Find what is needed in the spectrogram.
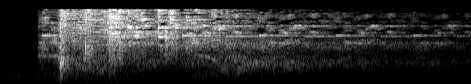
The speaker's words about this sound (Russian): И вдруг старший брат поскользнулся. На дне ямки под старым кленом, куда не заглядывало солнце, лежал подтаявший темный снег. И старший упал, и бедный младший ударился о корень дерева и с жалобным звоном разбился на мелкие кусочки.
